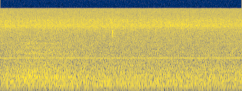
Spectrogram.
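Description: Steady, even hiss with a faint constant high tone and no distinct events.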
